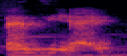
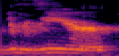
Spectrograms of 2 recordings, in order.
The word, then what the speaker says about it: Bezier: game by bezier games which we just learned how to say it's like bezier we've been saying like vizier for far too long silver bullet has quickly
